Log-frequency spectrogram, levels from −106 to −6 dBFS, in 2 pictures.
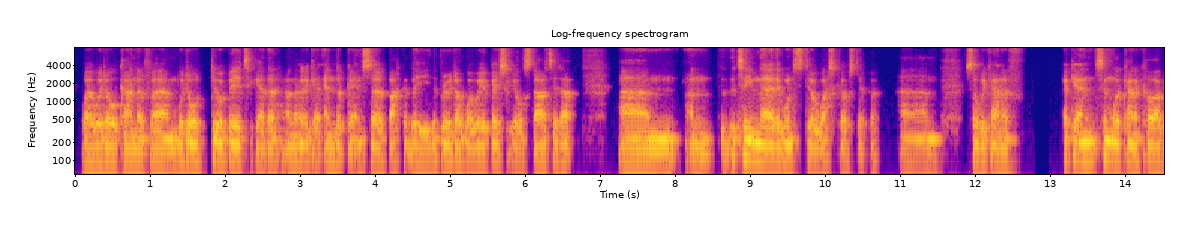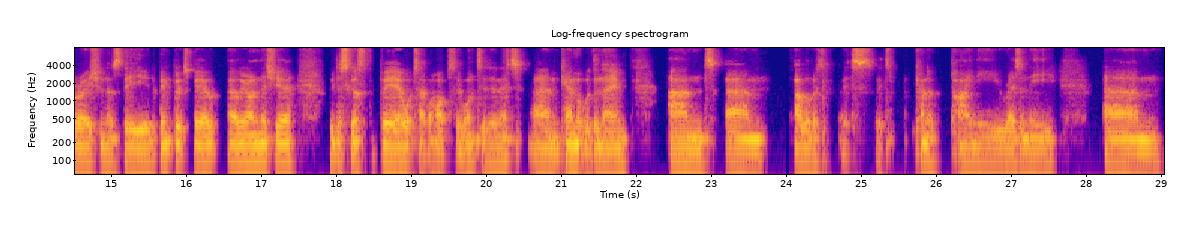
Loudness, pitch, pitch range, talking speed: -23 LUFS, 80 Hz, 80-90 Hz, 195 wpm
